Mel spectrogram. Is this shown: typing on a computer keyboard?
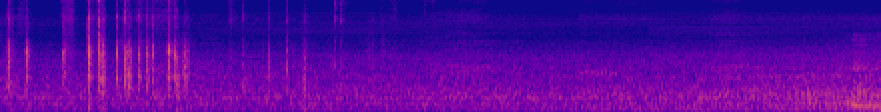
yes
